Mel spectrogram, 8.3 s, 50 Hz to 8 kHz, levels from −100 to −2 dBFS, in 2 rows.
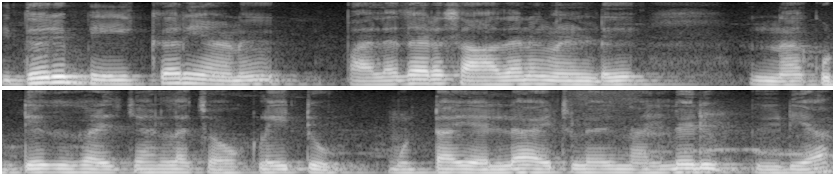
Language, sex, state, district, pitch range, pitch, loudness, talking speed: Malayalam, male, Kerala, Kozhikode, 120-135 Hz, 125 Hz, -18 LUFS, 115 wpm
